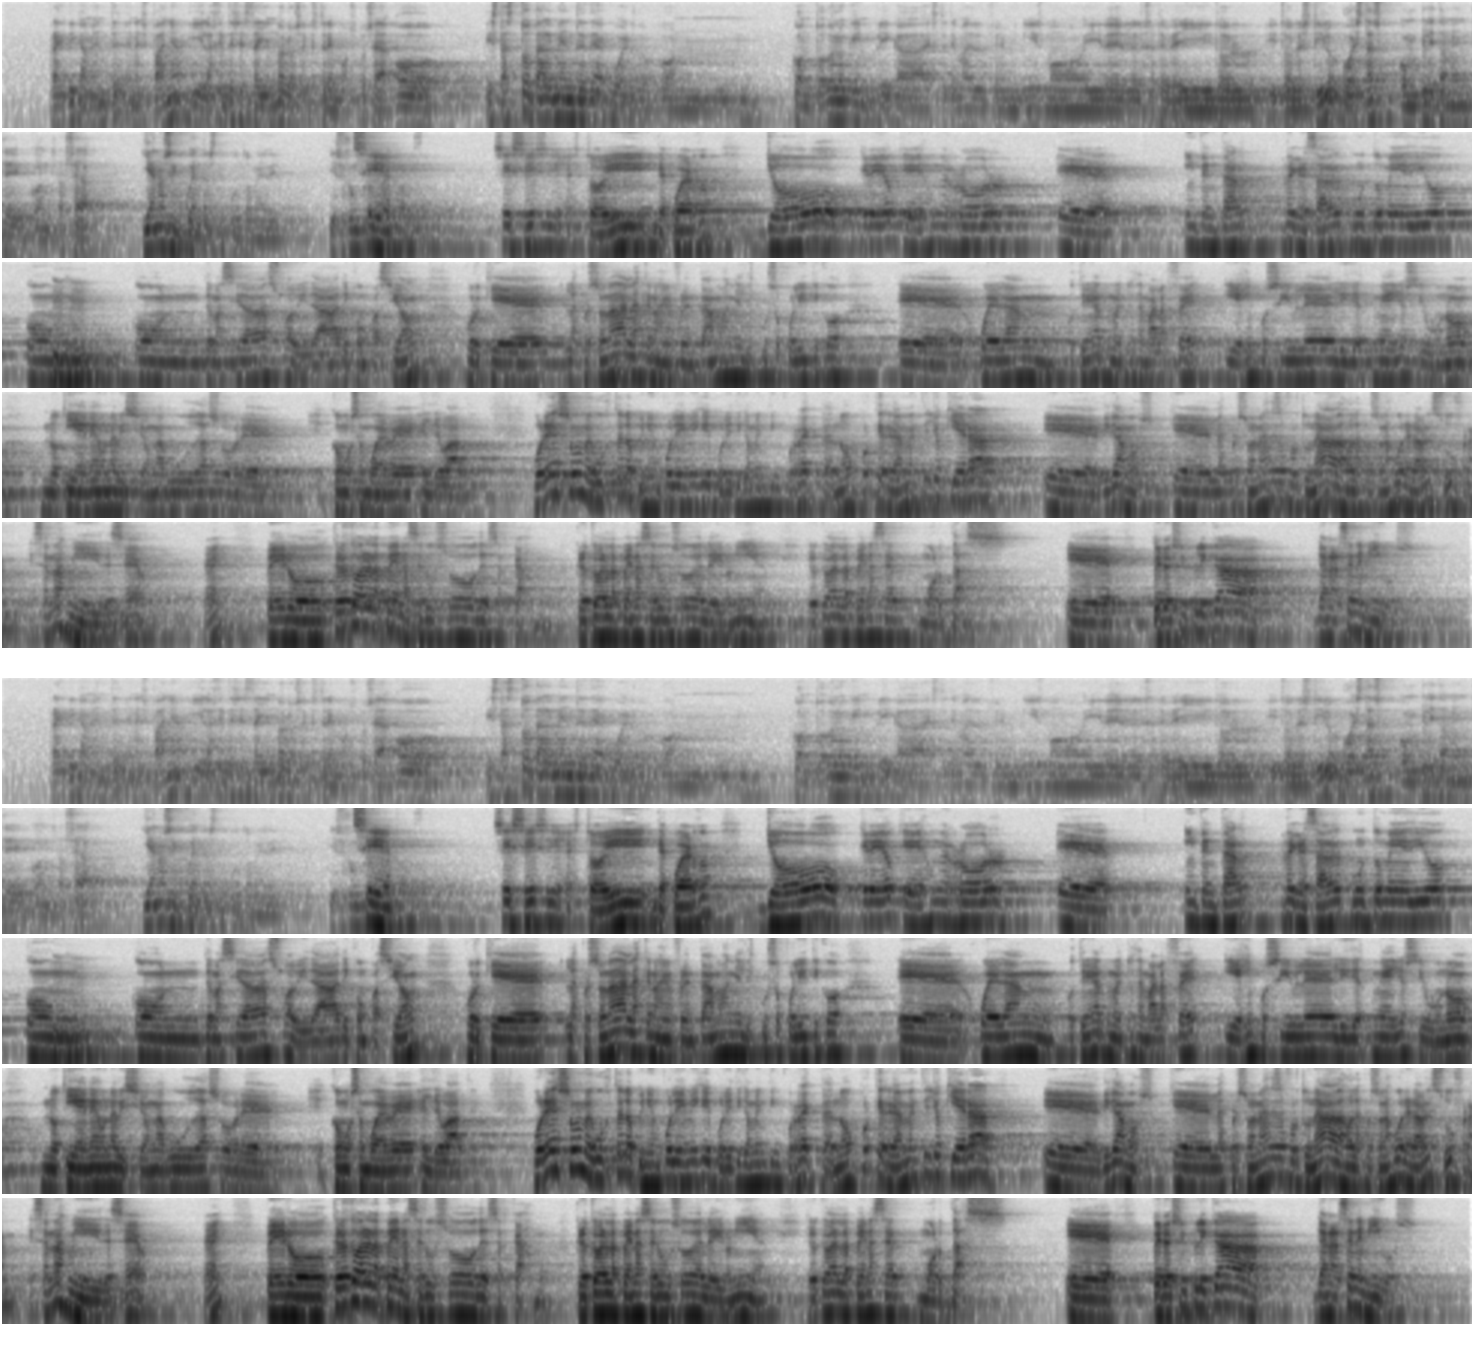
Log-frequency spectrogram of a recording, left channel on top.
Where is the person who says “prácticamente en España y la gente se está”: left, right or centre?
Left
